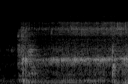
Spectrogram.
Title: LOS RONQUIDOS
